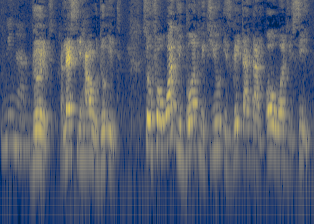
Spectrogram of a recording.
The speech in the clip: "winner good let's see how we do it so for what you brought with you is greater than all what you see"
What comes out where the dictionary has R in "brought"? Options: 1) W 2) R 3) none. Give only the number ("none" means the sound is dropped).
3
